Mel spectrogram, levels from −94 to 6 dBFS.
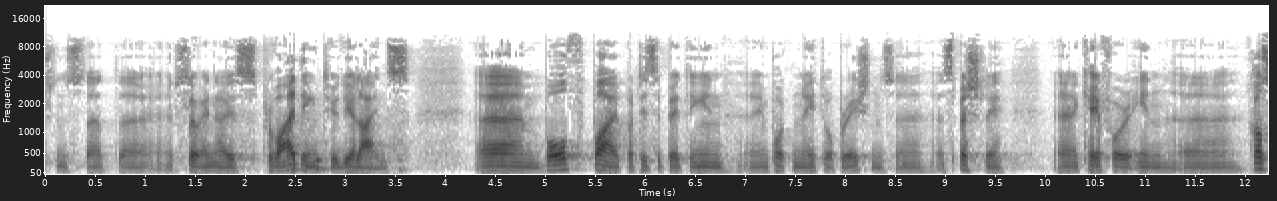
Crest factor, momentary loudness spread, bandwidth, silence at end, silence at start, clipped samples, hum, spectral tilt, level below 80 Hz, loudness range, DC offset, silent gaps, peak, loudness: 22 dB; 14 LU; 11.5 kHz; 0 s; 0 s; under 0.1%; none; -3.5 dB/octave; -58 dBFS; 7 LU; under 0.1%; none; -4 dBFS; -27 LUFS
